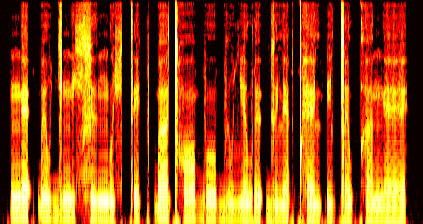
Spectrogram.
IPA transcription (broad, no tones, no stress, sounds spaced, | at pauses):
ŋ ɛ ʔ ɓ ɘ w ɟ e ŋ e ç ɬ ɨ ŋ o ç tʼ e k ɓ ɐ ǀʰ ɔ b o b ɨ w ʎ ɛ w ɾ ɘ ʔ ɡ ɨ lʲ a ʔ ǃʰ ɛ lʲ ʔ i lʲ ǀ ɛ w kʰ ɐ ŋ ɛ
